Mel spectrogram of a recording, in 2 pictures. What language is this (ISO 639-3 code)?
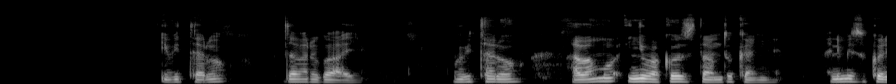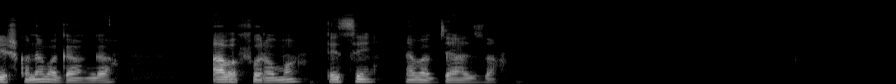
kin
